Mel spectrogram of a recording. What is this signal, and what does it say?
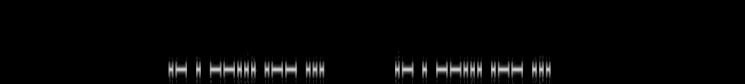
Morse code, heard as a keyed tone, about 34 wpm, 700 Hz. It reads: AE7WS AE7WS
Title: USA Call Signs - 5 Characters - Repeated 2x - 35wpm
